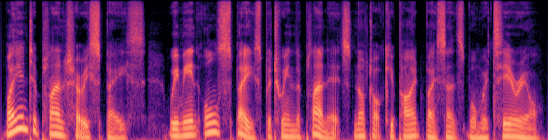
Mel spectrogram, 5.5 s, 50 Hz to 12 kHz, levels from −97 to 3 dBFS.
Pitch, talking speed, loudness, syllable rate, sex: 120 Hz, 165 wpm, -19 LUFS, 5.8 syllables/s, male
